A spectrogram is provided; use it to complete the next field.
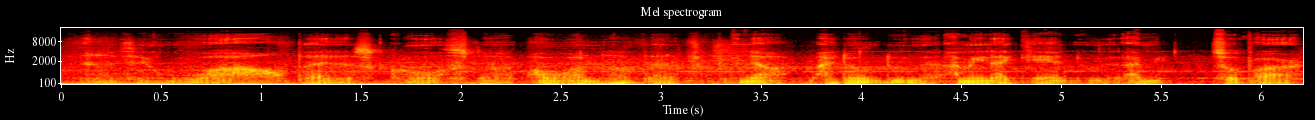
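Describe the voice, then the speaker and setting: A man whispers while noticeable background noise plays behind him. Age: 80s+. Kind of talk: casual monologue. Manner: halting, many fillers.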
